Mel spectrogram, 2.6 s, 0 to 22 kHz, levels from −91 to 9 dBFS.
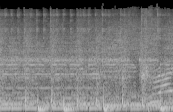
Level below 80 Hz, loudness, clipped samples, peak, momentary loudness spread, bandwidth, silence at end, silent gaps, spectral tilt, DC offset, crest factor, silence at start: -28 dBFS; -15 LUFS; under 0.1%; -6 dBFS; 1 LU; 18 kHz; 0 s; none; -3.5 dB/octave; under 0.1%; 10 dB; 0 s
